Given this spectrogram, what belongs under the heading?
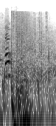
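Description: Gunfire in the Fortnite video game, a brief clustered burst of sharp shots in about a second, loud and close, with a voice faintly under it.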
